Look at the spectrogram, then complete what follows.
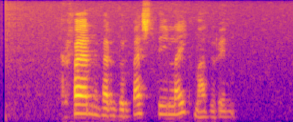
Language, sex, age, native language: Icelandic, female, 30-39, Polish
